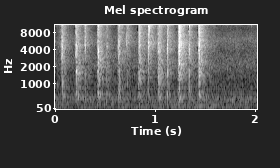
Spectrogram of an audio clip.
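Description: Rapid, irregular clicking, about ten clicks a second, over a low steady fan hum.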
